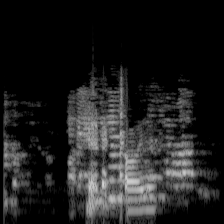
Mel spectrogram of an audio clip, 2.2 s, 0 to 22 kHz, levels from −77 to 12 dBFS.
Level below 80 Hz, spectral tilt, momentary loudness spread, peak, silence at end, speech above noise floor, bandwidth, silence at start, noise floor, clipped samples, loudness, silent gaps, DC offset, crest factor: -62 dBFS; -4.5 dB/octave; 16 LU; 0 dBFS; 0.3 s; 32 dB; 7.6 kHz; 0.05 s; -46 dBFS; under 0.1%; -14 LUFS; none; under 0.1%; 16 dB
